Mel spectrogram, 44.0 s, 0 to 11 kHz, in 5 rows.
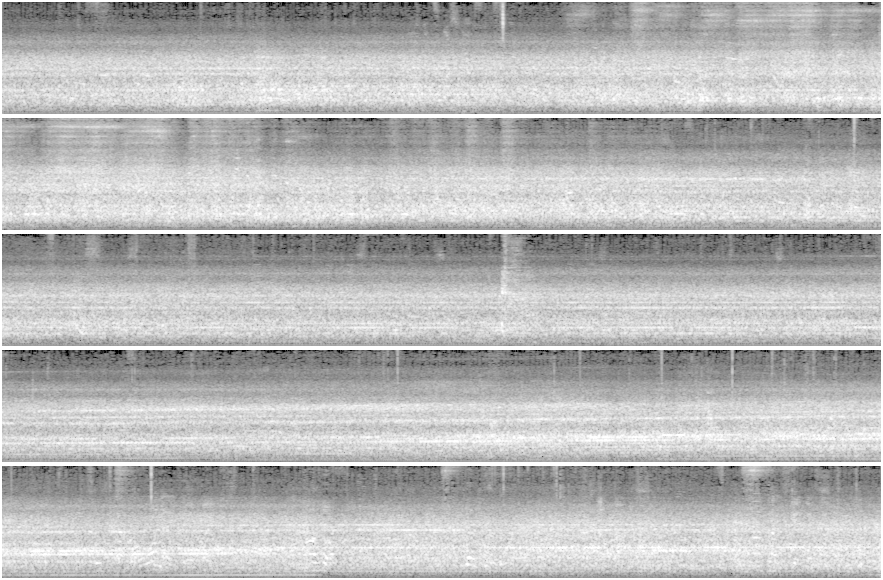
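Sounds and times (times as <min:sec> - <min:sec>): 
rumble inside a moving commuter train: 0:00.0 - 0:43.9.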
